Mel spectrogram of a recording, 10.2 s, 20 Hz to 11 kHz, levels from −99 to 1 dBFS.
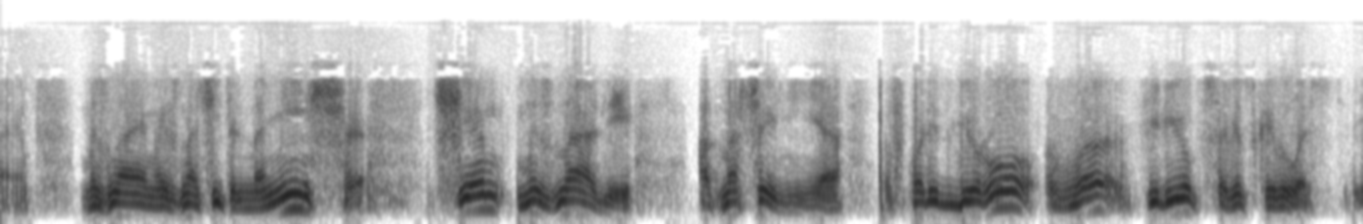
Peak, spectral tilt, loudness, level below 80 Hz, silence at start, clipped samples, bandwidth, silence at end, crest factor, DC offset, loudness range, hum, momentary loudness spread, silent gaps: -10 dBFS; -7.5 dB/octave; -22 LUFS; -70 dBFS; 0 s; under 0.1%; 7.8 kHz; 0 s; 14 dB; under 0.1%; 2 LU; none; 10 LU; none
